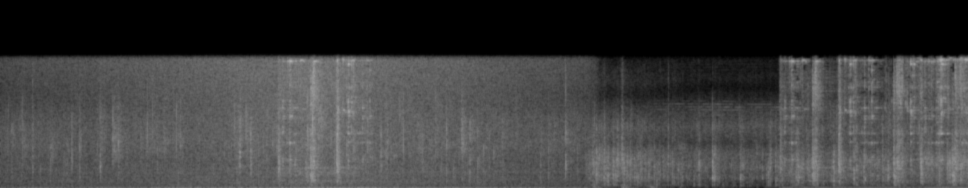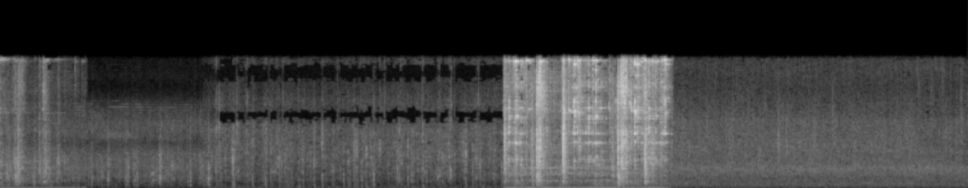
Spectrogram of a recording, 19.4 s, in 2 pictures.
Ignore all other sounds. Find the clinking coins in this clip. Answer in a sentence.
The clinking coins can be heard from 2.8 to 3.8 s, from 7.8 to 10.6 s and from 14.7 to 16.4 s.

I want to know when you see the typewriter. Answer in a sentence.
You can't hear the typewriter here.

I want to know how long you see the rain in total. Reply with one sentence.
The rain can be heard for 19 seconds in total.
